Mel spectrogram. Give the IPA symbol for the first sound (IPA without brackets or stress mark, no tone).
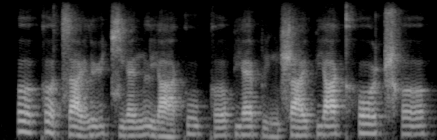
ɤ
